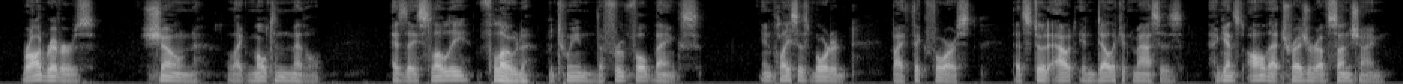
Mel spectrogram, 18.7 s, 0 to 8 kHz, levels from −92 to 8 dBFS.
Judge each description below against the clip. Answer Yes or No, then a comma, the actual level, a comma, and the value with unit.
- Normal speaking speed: No, slow, 100 wpm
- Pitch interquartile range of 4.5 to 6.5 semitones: No, average, 3.0 semitones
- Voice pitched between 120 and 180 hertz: No, very low, 90 Hz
